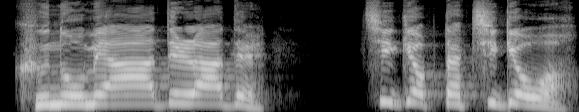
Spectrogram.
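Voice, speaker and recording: A woman's voice: medium pitch, normal speed, fairly bright tone, lightly acted. A woman voicing an angry older man who scolds his wife, raised and exasperated in a radio-style story. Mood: scolding. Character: angry older man, gruff father-in-law.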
